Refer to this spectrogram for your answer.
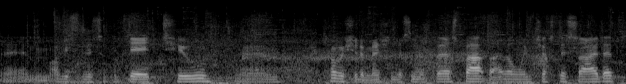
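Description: Gravelly man narrating gameplay. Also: mid-range voice, flat delivery, fairly quick. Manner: chatty, talks to viewers while playing, frequent ums. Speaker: gaming video host. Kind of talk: casual let's-play commentary. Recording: noticeable background noise.

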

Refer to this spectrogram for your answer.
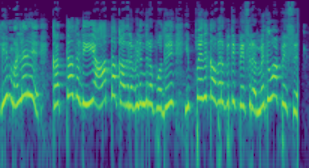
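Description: A woman voicing a shy, anxious young village woman in love, talking in a hushed, worried way. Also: very high voice, brisk, noisy background.

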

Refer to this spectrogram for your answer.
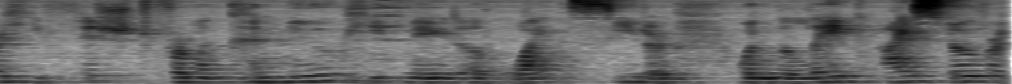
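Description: A man reads a literary story aloud at a live cafe show, taking it at a very slow, measured pace with the odd stumble. His voice comes from a distance off the mic, carried by a roomy echo with faint background ambience behind it. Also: a little high, a little hiss or hum. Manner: measured, deliberate reading with occasional slips. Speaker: reader.

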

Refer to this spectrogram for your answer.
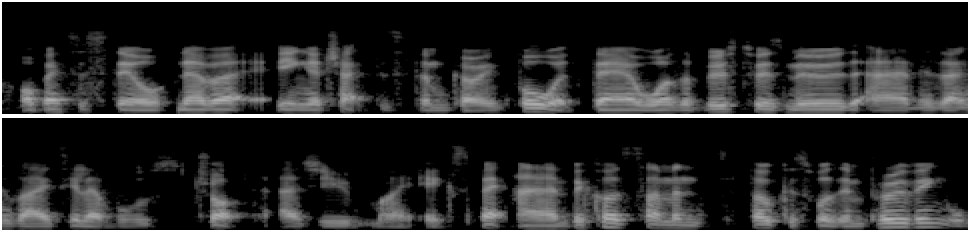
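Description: An English man with a cold, sounding congested and nasal, casually summarizing a book he likes with some rambling restarts. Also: sits low. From England. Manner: relaxed, rambling, with fillers and restarts. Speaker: book reviewer.

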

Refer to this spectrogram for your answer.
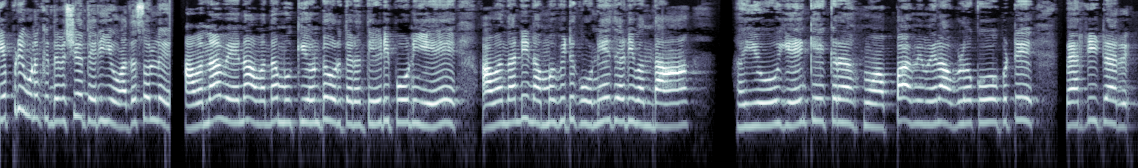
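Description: A performer playing every part of a home family drama, one after another, in a scolding, quick back-and-forth way. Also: very high voice, pushed and bright. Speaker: performer voicing every role in a family sketch.

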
